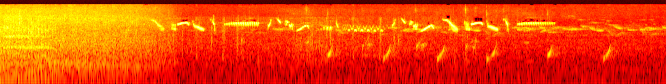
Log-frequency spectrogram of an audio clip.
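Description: Small birds chirping and whistling, a busy run of short, high calls and quick rising chirps, starting about two seconds in after a steady hiss cuts off.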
